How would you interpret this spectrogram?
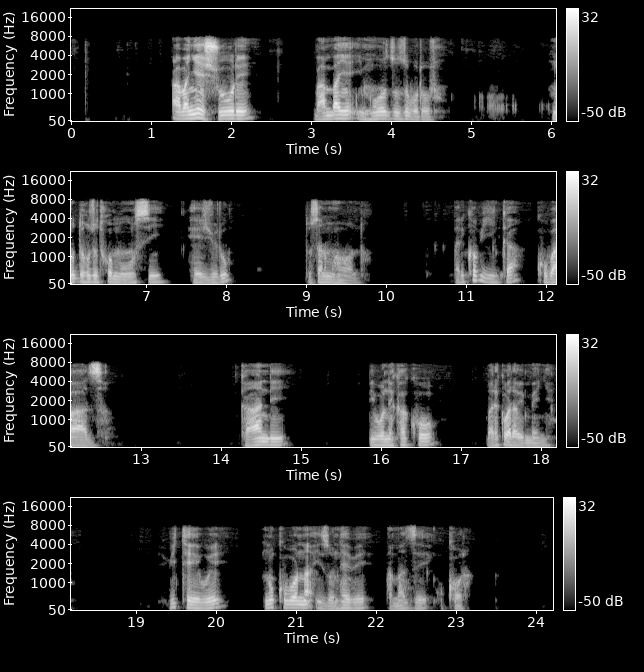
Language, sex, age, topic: Rundi, male, 36-49, education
